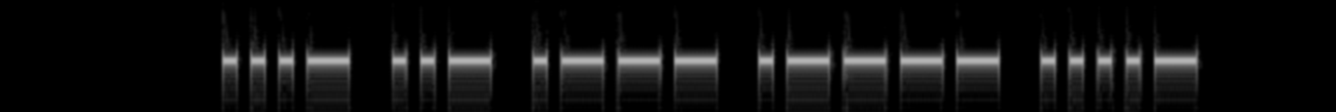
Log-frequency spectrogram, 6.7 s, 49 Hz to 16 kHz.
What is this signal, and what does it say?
Morse code, heard as a keyed tone, about 17 wpm, 700 Hz. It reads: VUJ14
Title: Five Challenging Letter-Number Combinations 17wpm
